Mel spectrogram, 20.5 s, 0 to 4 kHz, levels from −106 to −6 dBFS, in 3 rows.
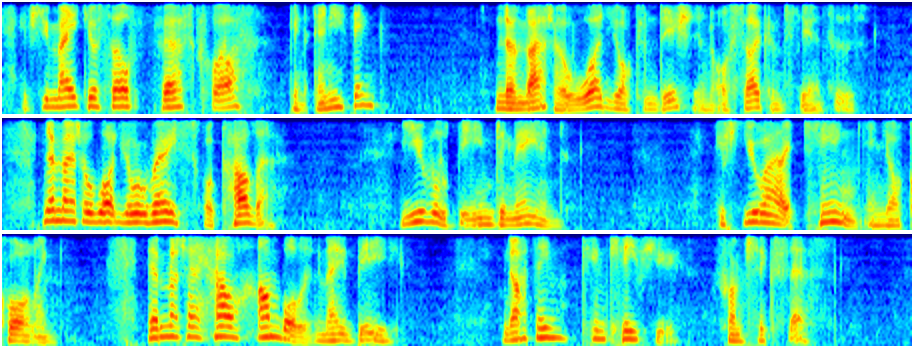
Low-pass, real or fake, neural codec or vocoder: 3.6 kHz; fake; codec, 24 kHz, 1.5 kbps, HILCodec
